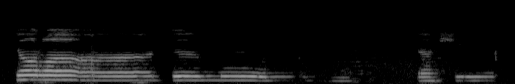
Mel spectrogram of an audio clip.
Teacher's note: This needs to be prolonged for 2 seconds because that's a meme mushaddad. So you need to make a meme ghunna sound for 2 seconds.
